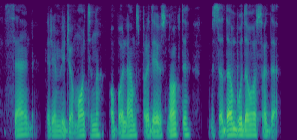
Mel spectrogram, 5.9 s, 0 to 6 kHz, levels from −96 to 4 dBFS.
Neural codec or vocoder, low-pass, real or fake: none; 5.4 kHz; real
